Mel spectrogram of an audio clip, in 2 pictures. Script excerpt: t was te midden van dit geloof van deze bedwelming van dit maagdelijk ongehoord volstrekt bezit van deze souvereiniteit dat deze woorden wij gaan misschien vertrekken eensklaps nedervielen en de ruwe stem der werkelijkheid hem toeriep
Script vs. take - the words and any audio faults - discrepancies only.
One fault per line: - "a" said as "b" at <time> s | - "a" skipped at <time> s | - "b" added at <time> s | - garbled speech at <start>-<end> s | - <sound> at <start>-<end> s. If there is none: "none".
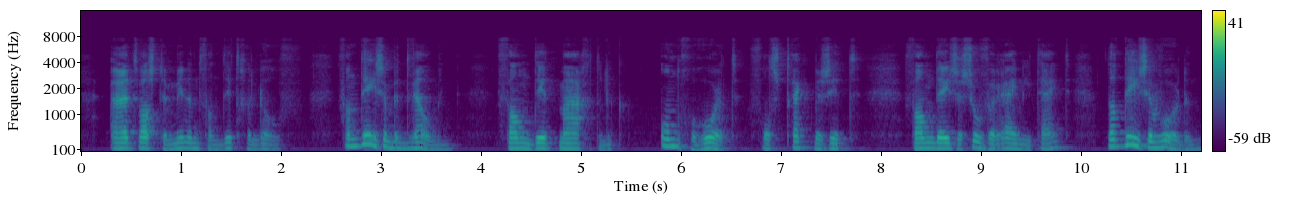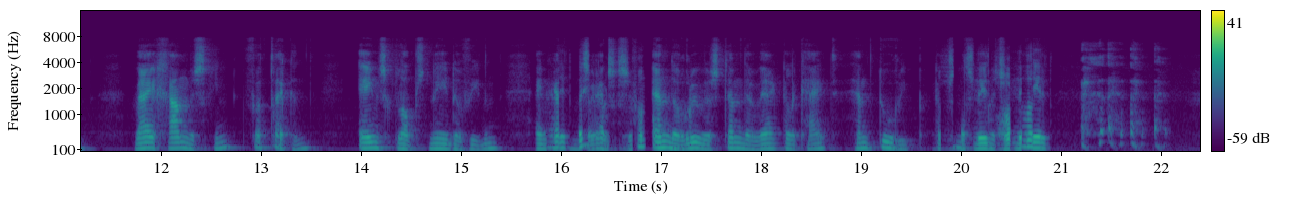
- garbled speech at 15.7-16.8 s
- garbled speech at 19.7-20.9 s
- laugh at 21.2-22.1 s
